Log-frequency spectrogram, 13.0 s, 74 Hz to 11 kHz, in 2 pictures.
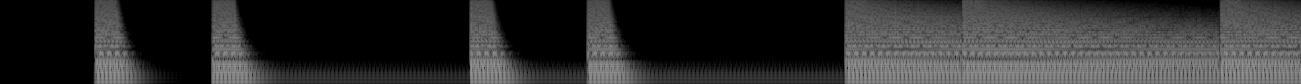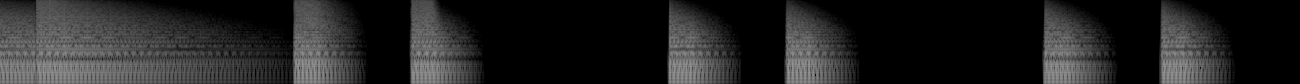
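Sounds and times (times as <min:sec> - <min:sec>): synthesizer chord stabs: 0:02.4 - 0:03.2, 0:04.2 - 0:08.8.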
